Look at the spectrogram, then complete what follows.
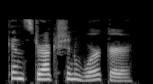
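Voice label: "construction worker", English, British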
